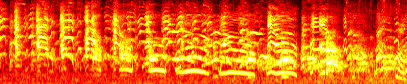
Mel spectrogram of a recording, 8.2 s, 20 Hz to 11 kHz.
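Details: Border Collie puppies, 25 days old, crated for a few minutes while their play area is cleaned, 'singing' in overlapping high squeaky whines and yelps, with several lower arched howl-like notes in the middle; many pups calling at once.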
